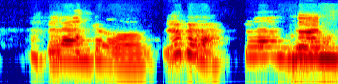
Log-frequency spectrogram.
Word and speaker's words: Blundell: And today I have Lauren Bando again. Please correct me if your last name I pronounced correctly. Blundell. Blundell.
